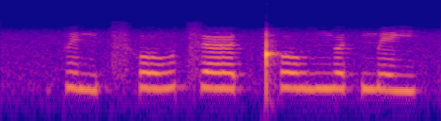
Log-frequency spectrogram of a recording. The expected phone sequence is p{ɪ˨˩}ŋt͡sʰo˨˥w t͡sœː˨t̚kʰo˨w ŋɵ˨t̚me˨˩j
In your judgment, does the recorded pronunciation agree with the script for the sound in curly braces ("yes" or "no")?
yes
